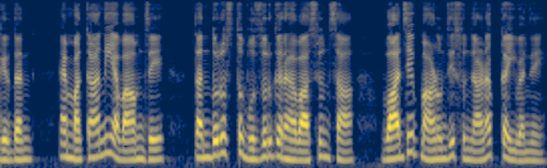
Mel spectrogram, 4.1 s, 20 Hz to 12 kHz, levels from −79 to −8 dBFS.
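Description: Speech runs throughout at the wrong sample rate. It is 1.5 times too fast and about 7 semitones high, which fits 16 kHz audio played at 24 kHz. Unlike a pitch shift or time-stretch, tempo and pitch rise together by one ratio.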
